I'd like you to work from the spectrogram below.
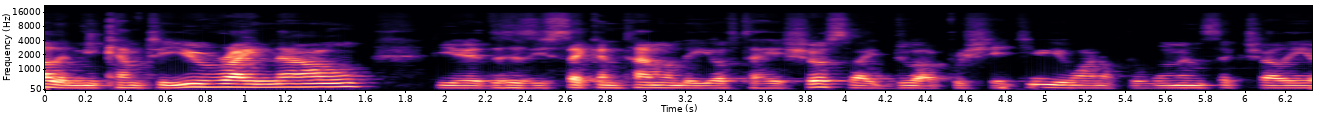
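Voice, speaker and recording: A man's voice: medium pitch, a bit bright. A man hosting a live online talk show, introducing his guests with thanks. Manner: appreciative, quick bursts of words. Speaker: show host.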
